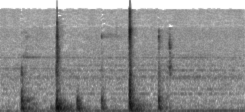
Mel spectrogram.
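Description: Plastic push-buttons on a car's overhead dome-light console clicking as they are pressed, about six or seven sharp clicks in quick succession.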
